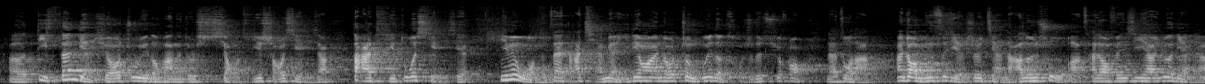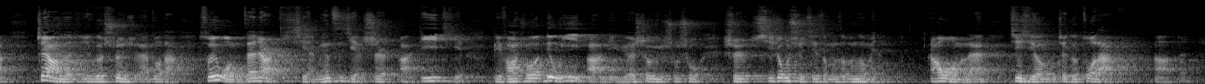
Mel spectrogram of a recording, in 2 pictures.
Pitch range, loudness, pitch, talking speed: 120-155 Hz, -22 LUFS, 135 Hz, 325 characters per minute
